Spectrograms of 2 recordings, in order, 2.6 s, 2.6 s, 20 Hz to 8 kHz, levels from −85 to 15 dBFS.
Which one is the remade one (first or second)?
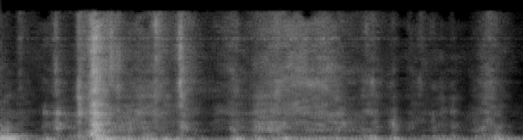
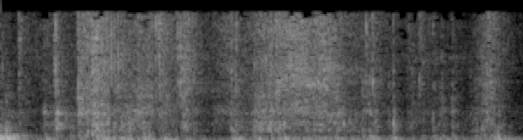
first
